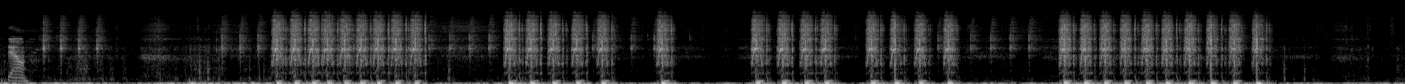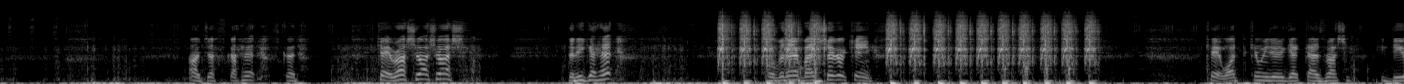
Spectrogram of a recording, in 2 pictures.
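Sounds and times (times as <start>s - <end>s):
airsoft gun rapid firing: 2.3s - 6.8s, 7.5s - 9.8s, 10.6s - 12.8s, 21.2s - 25.1s.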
